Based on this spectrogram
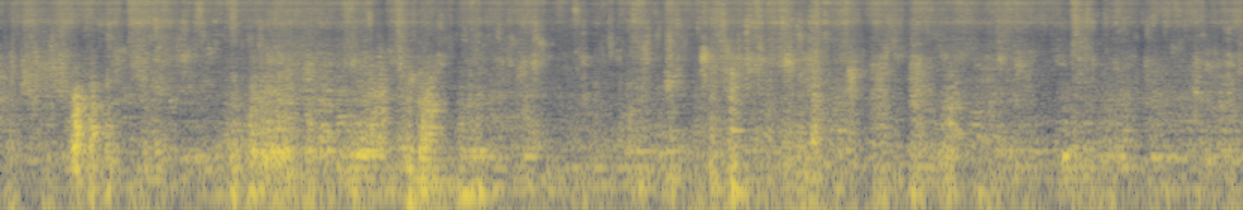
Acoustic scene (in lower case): kitchen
